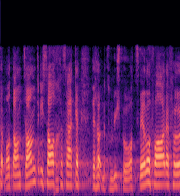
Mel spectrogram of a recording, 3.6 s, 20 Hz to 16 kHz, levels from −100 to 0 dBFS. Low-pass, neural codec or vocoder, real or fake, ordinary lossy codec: 7.2 kHz; codec, 16 kHz, 8 kbps, FreqCodec, smaller model; fake; none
